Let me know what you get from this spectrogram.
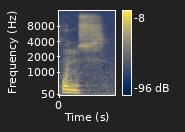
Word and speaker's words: Odense: It's actually pronounced as Uns. The Danish pronounce it Uns, but it's spelled as Odense.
